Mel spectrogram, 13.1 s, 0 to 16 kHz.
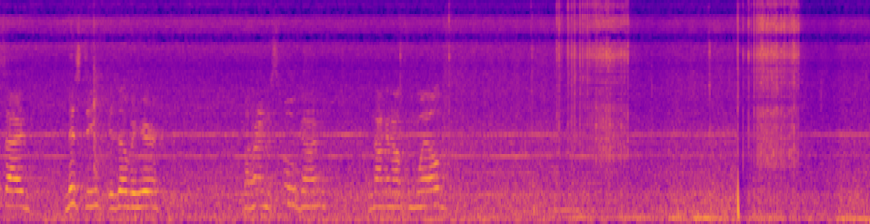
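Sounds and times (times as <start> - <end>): welder arc crackling: 3.6 - 12.8.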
